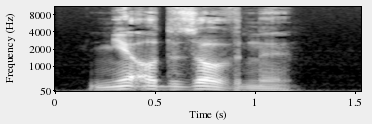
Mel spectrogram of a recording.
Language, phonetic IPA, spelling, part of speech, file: Polish, [ˌɲɛɔdˈzɔvnɨ], nieodzowny, adjective, Pl-nieodzowny.ogg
